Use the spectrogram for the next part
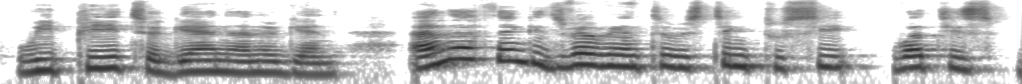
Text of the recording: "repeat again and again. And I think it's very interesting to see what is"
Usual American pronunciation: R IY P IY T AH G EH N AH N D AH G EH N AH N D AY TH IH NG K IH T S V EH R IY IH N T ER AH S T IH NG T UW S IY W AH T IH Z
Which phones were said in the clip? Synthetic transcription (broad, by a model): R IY P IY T AH G EH N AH N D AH G EH N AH N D AY TH IH NG K IH T S V EH R IY IH N T ER AH S T IH NG T UW S IY W AH T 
